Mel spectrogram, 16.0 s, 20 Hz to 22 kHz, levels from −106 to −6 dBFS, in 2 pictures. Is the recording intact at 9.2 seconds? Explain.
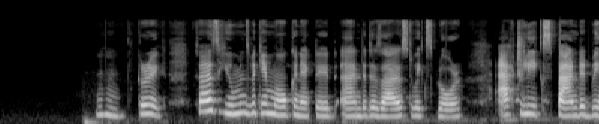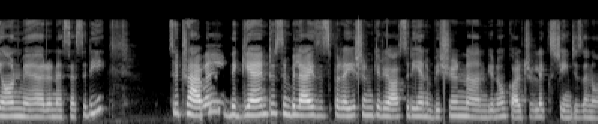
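No. At 9.2 seconds the speech sits inside a run of word clock ticks lasting from 0.27 to 15.79 s. An unlocked receiving clock drifting by roughly 70 ppm drops or repeats one sample about every 0.4 s, giving sharp ticks. Their steady rhythm distinguishes them from random clicks.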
